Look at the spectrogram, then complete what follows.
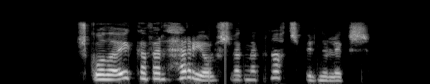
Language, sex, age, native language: Icelandic, female, 30-39, Icelandic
